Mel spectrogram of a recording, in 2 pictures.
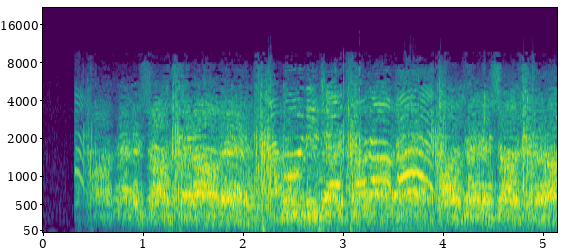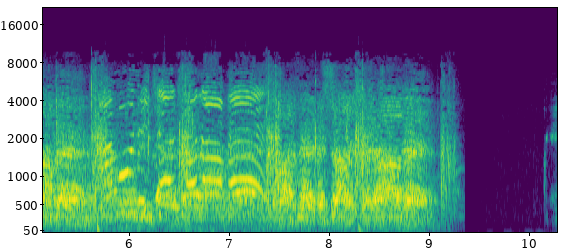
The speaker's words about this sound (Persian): دانشجویان دانشکده فنی تهران هم از جمله شعار سر دادن که شاه چراغ رکس دیگه است، اینم یه نیرنگ دیگه است. بشنویم صدای دانشجویان دانشکده فنی تهران رو.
